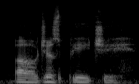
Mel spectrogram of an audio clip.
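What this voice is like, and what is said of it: Gravelly drawling imitated actor voice. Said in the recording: “your Kurt Russell impression... Kurt Russell is just kind of a gravelly John Wayne”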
